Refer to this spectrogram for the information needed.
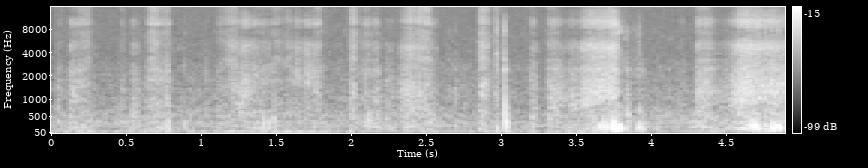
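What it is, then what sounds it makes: Pencil writing on paper. A wooden graphite pencil tip scratches across a lined, textured cream notebook page while writing. Quiet, dry, bright scratching strokes come in uneven bursts, with brief soft taps between them.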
